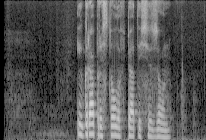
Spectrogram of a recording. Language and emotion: Russian, neutral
